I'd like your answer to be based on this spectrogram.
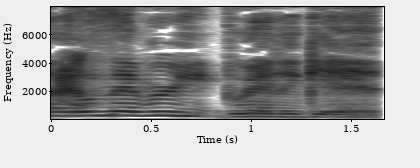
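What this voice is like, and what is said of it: Weird demon-like character voice. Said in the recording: “my first attempt at a character voice ... You sounded like a demon. ... I sounded like so weird.”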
